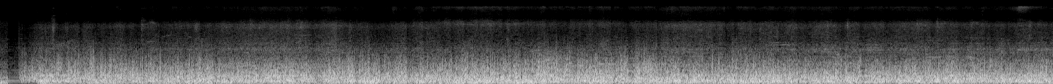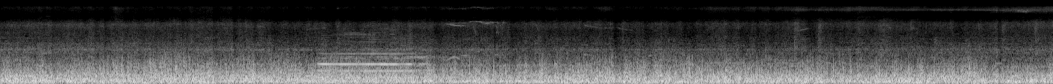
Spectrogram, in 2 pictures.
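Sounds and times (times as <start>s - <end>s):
train wheels rumbling on rails: 0.0s - 21.0s
train horn: 13.6s - 15.5s.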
